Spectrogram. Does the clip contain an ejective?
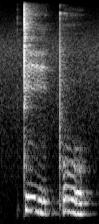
yes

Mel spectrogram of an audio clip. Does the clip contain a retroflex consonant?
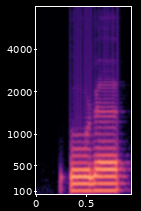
yes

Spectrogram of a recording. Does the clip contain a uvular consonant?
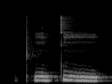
no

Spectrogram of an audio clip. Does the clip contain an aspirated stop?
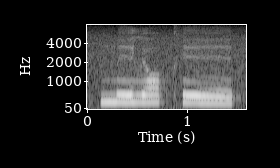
yes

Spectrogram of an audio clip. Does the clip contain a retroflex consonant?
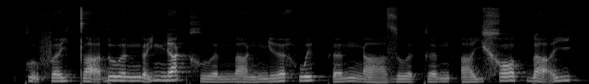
no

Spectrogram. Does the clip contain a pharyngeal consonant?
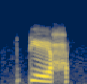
yes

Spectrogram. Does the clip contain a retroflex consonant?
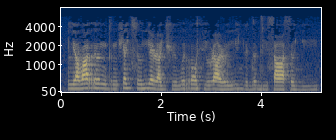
yes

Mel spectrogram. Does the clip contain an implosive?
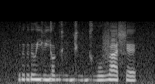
no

